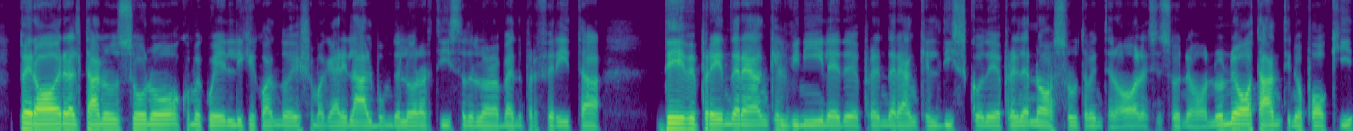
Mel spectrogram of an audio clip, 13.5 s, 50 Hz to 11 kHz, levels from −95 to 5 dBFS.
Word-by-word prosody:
però 125 -2 +8
in 125 - +5
realtà 120 -1 +4
non 120 0 +2
sono 120 +1 +2
come 115 +1 -4
quelli 110 0 0
che 110 +2 -6
quando 110 0 -4
esce 105 +1 -5
magari 105 0 -4
l'album 105 -1 -2
del 105 -1 -3
loro 105 0 0
artista, 105 +1 -7
della 105 0 -2
loro 100 0 -2
band 105 +1 -5
preferita 100 0 -5 0.6
deve 135 +2 +6
prendere 120 0 +2
anche 110 +1 -2
il 110 - -2
vinile, 110 0 -1
deve 110 0 -3
prendere 105 0 -4
anche 105 0 -5
il 105 0 -5
disco, 110 0 -6
deve 105 0 0
prender 110 +1 -2
no, 105 -1 +1
assolutamente 100 -1 -6
no, 90 +3 -3
nel 100 -2 -5
senso 95 +1 -8
ne 95 +1 -8
ho 90 -1 -5
non 110 +5 0
ne 130 - +4
ho 120 -1 +6
tanti, 110 0 0
ne 105 - -1
ho - - -4
pochi, 105 +2 -3
105 Hz, 200 wpm, -21 LUFS, 105-115 Hz, 0.6 s, però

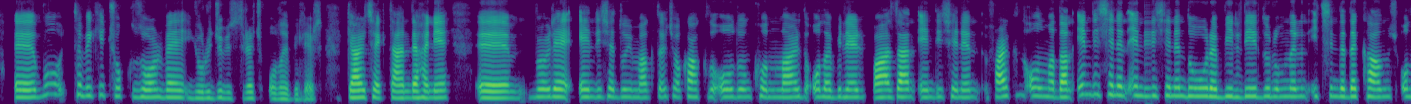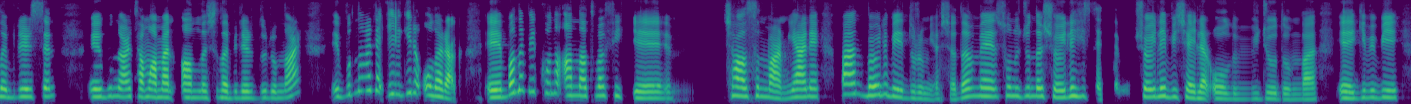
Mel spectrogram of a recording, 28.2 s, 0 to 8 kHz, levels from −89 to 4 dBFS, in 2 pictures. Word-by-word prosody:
eee, 210 0 +4
bu 290 +4 -8
tabii 260 -3 -3
ki 270 +2 -10
çok 235 -2 -7
zor 210 0 0
ve 205 -1 +1
yorucu 185 +1 -5
bir 175 - -8
süreç 175 +2 -6
olabilir. 155 -2 -6 0.2
Gerçekten 195 -2 +4
de, 195 - +7
hani, 195 +1 +2 0.3
emm, 185 0 +5
böyle, 220 0 +2
endişe 215 0 -2
duymakta 210 0 -4
çok 220 -1 -8
haklı 215 -1 0
olduğun 215 0 -2
konular 210 -1 0
da - - -8
olabilir. 215 0 -1
Bazen 210 +2 +5
endişenin 205 0 -4
farkında 245 +4 +1
olmadan 220 -3 +2
endişenin 275 -1 -1
endişenin 245 -1 -2
doğurabildiği 235 -1 +1
durumların 230 0 -2
içinde 230 0 -2
de 230 - +5
kalmış 225 -1 +1
olabilirsin. 225 +1 -1 0.3
Eee, 220 -1 +2
bunlar 225 -2 +1
tamamen 210 -2 +4
anlaşılabilir 190 -2 0
durumlar. 190 +2 -1 0.3
Eee, 220 0 -5
bunlarla 390 +6 -4
ilgili 300 +2 -4
olarak, 255 -6 +2 0.2
eee, 205 +1 +4
bana 325 +6 +5
bir 370 - -6
konu 315 -5 -4
anlatma 255 0 +2
fik 245 -3 -8
iii, 180 -1 0 0.6
şansın 245 -2 +3
var 190 -3 +6
mı? 175 +2 -8
Yani, 220 +2 +4 0.2
"Ben, 295 -3 +4
böyle 270 +1 +2
bir 210 -5 0
durum 170 -3 -6
yaşadım 160 - -3
ve 235 -1 +3
sonucunda 240 -1 -1
şöyle 215 +2 +1
hissettim, 235 - -8
şöyle 225 +1 +1
bir 215 - -4
şeyler 185 -4 +2
oldu 160 -2 -3
vücudumda." 155 -1 -4 0.2
eee, 180 -1 +3
gibi 200 +2 -6
bir, 200 -1 0
215 Hz, 155 wpm, -24 LUFS, 195-235 Hz, 0.6 s, de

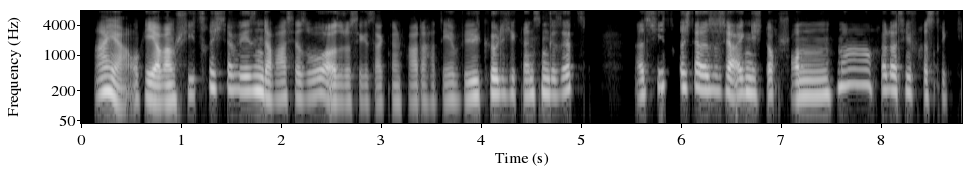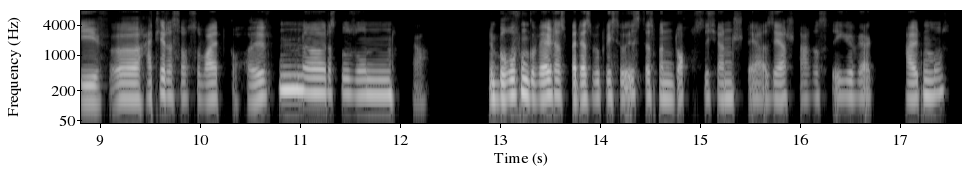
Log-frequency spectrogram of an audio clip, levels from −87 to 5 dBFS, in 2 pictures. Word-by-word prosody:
Ah 180 +4 +7
ja, 175 -7 +6
okay, 145 0 +5
aber 130 0 +9
beim 135 - +4
Schiedsrichterwesen, 195 - +2
da 150 -2 +4
war's 150 +1 -3
ja 150 - -2
so 155 +4 0
also, 130 - +5
du 130 - -6
hast 130 - -8
ja - - -11
gesagt: 125 0 -10
„Dein 130 - -7
Vater 130 +1 -7
hat 130 0 -18
sehr 135 0 -7
willkürliche 170 +3 +3
Grenzen 170 +1 -1
gesetzt“. 190 +4 -1 0.5
Als 165 +2 -4
Schiedsrichter 230 -1 +1
ist 200 - +3
es 195 -1 -5
ja 185 - +7
eigentlich 175 -1 +2
doch 170 -1 -3
schon, 160 +3 +1
na, 260 0 -2
relativ 200 -3 0
restriktiv. 130 -6 -6
Äh, - - -17 0.3
hat 145 +1 -11
dir 170 - +1
das 155 -1 -9
auch 145 - -9
so 145 -1 -16
weit 140 +1 -3
geholfen, 200 - +1
äh, 180 -1 +2
dass 170 0 -11
du 175 -1 -7
so 165 0 -5
'n 165 0 -2 0.2
ja, - - -22 0.6
'ne 145 - -1
Berufung 165 +5 +3
gewählt 150 +2 +3
hast, 160 -1 -4
bei - - 0
der's 140 +1 0
wirklich 150 0 -8
so 150 - -10
ist, 165 - -7
dass 155 - -7
man 145 -1 -5
doch 150 +1 -8
sicher 145 0 -14
'n 145 - -5
scher 70 - -12
sehr 140 0 -5
starres 145 +1 -18
Regelwerk 155 -1 -10 0.3
halten 145 +2 -2
muss? 165 +4 -5
155 Hz, 230 wpm, -24 LUFS, 145-175 Hz, 0.6 s, aber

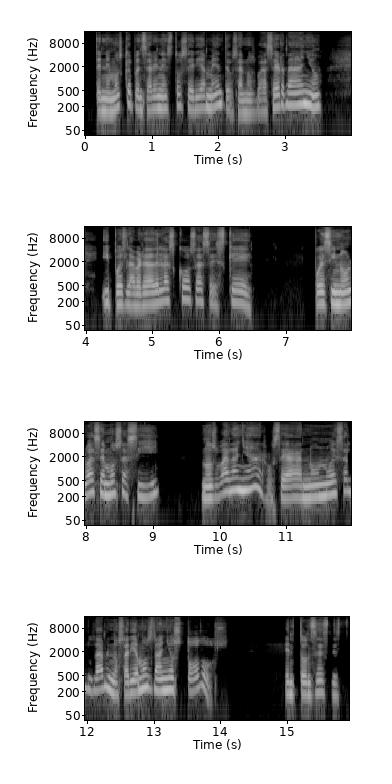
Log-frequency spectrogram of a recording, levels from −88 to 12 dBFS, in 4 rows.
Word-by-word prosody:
tenemos 155 +5 -1
que 235 - -4
pensar 170 -3 -2
en 180 0 0
esto 180 +4 -5
seriamente, 185 +3 -3
o - - -13
sea, 140 - -4
nos 140 0 -7
va 150 - -9
a - - -4
hacer 195 +7 -1
daño, 220 -2 +2 0.7
y 185 - -3
pues, 170 0 -1
la 160 -1 0
verdad 165 +2 +2
de 180 - +1
las 210 +1 +1
cosas 215 -4 -1
es 150 - 0
que, 180 -6 -4 0.9
pues 175 0 +5
si 175 +2 +6
no 170 +1 +3
lo 205 - +1
hacemos 235 -2 +2
así 210 +1 -1 0.6
nos 185 +2 0
va 255 +3 +2
a - - 0
dañar, 295 +2 +3
o - - -11
sea, 185 0 +1
no 185 +1 +1
no 210 +2 +2
es 235 0 -2
saludable, 240 -2 -2
nos 170 -4 -1
haríamos 205 +8 +2
daños 220 0 +3
todos". 230 +7 -6 0.8
Entonces, 170 +2 0
es 160 -2 -9
190 Hz, 165 wpm, -25 LUFS, 170-225 Hz, 0.9 s, si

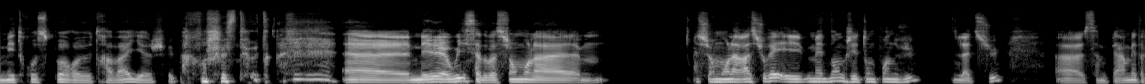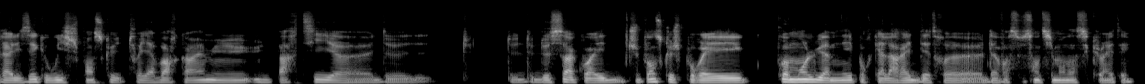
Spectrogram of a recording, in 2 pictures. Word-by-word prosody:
métro, 105 +3 0
sport, 110 -1 +1
heu, 95 0 -5
travail. 105 +3 -2
Heu, 100 - -3
je - - -1
fais - - -10
pas - - -7
grand 135 - +1
chose 140 +1 +4 0.2
d'autre! 210 - -7 0.7
Heu, 105 -2 +7
mais, 110 +2 +7
heu, - - +8
oui 145 +5 +6
ça 120 -5 +3
doit 105 0 +1
sûrement 115 +2 +4
la 100 -2 +3
mmh 95 0 -9 0.9
sûrement 120 0 +3
la 115 - +6
rassurer. 130 +2 +4
Et 125 - +2
maintenant 130 +3 0
que 125 - +2
j'ai 125 -2 +1
ton 125 +1 -2
point 125 +1 -2
de 120 - +1
vue 145 - -5 0.3
là-dessus, 105 - -3 0.6
heu, 90 -1 -3
ça 95 - -8
me 90 - -10
permet 100 +2 -3
de 115 - -10
réaliser 100 +3 -3
que 100 - -10
oui, 100 +1 -4
je - - -1
pense 100 0 -4
qu'il 105 -4 -11
doit 100 - -11
y 95 - -9
avoir 100 +1 -8
quand 95 -2 -9
même 105 +1 -4
une 95 0 -8
une 105 -2 -11
partie, 105 +1 -7
heu, 100 +1 -10
de 110 +4 -13
d - - -19 0.8
de 105 - -13
de 110 +2 -13
de 105 -1 -6
ça 105 0 0
quoi, 95 -2 -5
et 95 - -2 0.2
tu 105 - -4
penses 125 +2 -1
que 110 - -4
je - - -5
pourrais 95 -1 +1 0.3
comment 115 -1 +4
lui 110 -2 +3
amener, 95 +1 -2
pour 110 +1 -14
qu'elle 95 -3 -5
arrête 95 +2 -3
d'être 90 -1 -8
heu 90 0 -8
d'avoir - - -9
ce - - -5
sentiment 100 -1 -2
d'insécurité? 100 +2 -7
105 Hz, 200 wpm, -21 LUFS, 100-115 Hz, 0.9 s, heu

